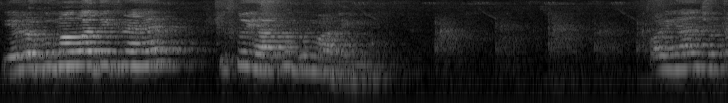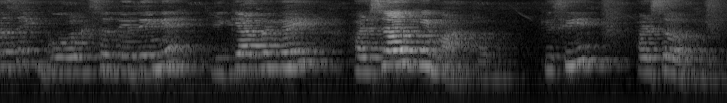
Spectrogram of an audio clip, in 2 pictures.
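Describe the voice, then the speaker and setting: High-voiced woman teaching small children. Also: a little slow, heavy reverb. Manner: asks a question, then answers it herself. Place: classroom.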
